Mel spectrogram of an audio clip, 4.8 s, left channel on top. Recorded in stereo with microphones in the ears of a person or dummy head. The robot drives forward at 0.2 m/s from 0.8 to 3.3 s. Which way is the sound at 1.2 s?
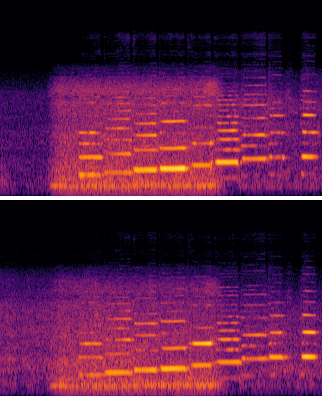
30° left (ahead or behind).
